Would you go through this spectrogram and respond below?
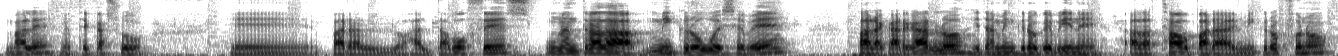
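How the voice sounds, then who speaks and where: A man's voice: fairly low pitch, expressive, a little slow. Casual Spanish man reviewer over music. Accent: Spain. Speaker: product reviewer. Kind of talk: casual unboxing and installation walkthrough. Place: small home office room.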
